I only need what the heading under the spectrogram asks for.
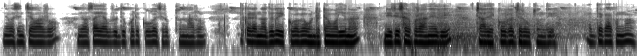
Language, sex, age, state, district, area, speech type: Telugu, male, 60+, Andhra Pradesh, Vizianagaram, rural, spontaneous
